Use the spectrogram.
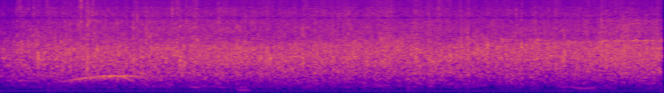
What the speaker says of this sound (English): Can we just hold the applause until the end?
